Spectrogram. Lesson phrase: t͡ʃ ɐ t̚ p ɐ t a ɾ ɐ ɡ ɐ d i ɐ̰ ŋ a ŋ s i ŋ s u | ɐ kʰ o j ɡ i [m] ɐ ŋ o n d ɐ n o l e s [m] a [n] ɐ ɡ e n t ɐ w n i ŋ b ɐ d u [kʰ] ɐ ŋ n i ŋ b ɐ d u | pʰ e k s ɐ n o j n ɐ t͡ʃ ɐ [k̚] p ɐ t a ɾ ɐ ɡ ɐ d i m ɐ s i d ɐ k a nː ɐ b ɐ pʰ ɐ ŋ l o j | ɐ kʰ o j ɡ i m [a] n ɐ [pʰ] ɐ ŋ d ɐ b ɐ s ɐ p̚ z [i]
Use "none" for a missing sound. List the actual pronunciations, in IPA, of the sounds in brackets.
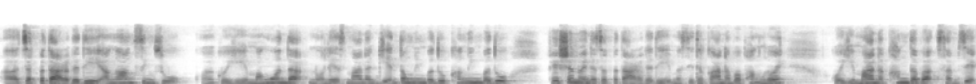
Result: m, m, n, kʰ, t̚, a, kʰ, e

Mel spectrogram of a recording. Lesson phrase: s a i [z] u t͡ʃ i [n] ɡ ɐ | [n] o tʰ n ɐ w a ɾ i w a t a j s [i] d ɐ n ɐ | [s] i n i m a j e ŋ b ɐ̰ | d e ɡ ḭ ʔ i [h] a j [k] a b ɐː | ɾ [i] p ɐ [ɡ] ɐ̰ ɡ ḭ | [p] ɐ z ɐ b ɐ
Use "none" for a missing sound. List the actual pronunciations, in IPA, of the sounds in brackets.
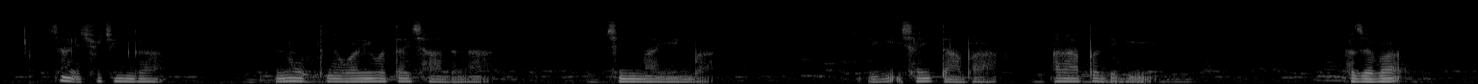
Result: s, ŋ, n, a, s, s, t, a, d, pʰ

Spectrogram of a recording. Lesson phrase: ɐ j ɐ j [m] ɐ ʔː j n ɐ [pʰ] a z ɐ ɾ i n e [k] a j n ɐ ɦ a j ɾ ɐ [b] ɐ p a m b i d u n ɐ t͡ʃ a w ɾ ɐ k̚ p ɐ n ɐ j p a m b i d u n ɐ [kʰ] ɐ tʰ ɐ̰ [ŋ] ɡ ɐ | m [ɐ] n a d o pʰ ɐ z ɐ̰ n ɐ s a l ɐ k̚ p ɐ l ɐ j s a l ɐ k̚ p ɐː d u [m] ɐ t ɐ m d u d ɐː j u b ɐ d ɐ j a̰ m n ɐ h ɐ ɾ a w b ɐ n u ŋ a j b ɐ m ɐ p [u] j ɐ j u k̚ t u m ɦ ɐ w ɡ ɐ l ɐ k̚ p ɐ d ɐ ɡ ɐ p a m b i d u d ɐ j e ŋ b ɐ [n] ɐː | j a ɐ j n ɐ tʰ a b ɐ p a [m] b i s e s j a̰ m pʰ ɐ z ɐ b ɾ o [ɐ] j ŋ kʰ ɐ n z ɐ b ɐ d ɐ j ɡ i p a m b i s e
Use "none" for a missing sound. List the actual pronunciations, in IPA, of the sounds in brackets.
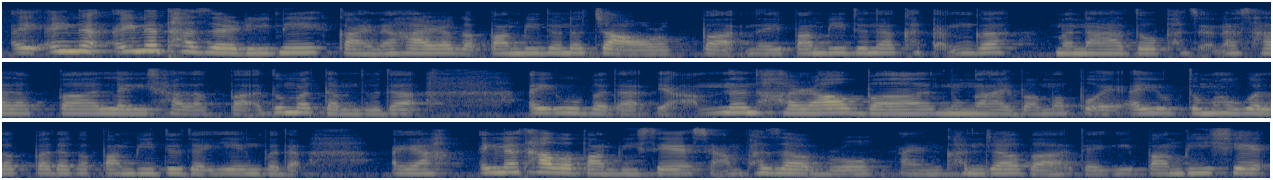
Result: n, tʰ, k, ɡ, kʰ, ŋ, ɐ, m, o, d, m, a

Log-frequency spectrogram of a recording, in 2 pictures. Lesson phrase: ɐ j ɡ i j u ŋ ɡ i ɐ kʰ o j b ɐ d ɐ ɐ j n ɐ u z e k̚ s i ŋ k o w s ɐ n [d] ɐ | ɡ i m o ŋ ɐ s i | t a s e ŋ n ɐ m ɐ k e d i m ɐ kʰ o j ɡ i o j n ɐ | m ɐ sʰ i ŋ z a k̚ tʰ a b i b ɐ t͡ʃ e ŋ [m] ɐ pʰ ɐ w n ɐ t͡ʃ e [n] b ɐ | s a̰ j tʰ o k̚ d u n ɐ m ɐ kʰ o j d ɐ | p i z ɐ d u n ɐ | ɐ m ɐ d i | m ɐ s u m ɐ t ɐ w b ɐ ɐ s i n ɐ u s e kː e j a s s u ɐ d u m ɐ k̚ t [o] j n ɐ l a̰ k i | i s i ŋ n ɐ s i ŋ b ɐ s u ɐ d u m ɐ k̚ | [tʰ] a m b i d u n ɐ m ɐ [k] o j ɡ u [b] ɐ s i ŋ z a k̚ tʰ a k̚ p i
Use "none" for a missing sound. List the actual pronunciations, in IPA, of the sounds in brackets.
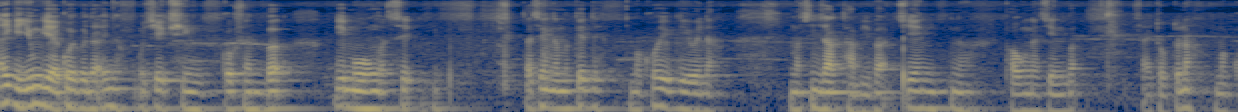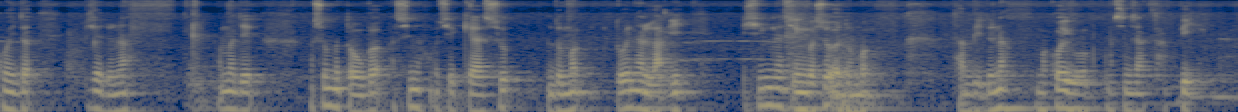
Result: b, n, ŋ, o, tʰ, kʰ, m

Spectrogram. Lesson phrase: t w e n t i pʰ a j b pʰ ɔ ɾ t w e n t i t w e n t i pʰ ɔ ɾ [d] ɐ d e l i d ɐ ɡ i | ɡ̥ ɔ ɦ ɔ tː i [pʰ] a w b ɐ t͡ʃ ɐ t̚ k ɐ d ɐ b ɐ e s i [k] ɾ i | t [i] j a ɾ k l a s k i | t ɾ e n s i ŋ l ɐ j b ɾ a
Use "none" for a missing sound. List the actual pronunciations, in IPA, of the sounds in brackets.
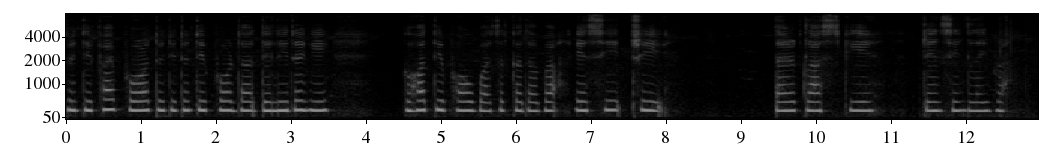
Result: d, pʰ, t, a

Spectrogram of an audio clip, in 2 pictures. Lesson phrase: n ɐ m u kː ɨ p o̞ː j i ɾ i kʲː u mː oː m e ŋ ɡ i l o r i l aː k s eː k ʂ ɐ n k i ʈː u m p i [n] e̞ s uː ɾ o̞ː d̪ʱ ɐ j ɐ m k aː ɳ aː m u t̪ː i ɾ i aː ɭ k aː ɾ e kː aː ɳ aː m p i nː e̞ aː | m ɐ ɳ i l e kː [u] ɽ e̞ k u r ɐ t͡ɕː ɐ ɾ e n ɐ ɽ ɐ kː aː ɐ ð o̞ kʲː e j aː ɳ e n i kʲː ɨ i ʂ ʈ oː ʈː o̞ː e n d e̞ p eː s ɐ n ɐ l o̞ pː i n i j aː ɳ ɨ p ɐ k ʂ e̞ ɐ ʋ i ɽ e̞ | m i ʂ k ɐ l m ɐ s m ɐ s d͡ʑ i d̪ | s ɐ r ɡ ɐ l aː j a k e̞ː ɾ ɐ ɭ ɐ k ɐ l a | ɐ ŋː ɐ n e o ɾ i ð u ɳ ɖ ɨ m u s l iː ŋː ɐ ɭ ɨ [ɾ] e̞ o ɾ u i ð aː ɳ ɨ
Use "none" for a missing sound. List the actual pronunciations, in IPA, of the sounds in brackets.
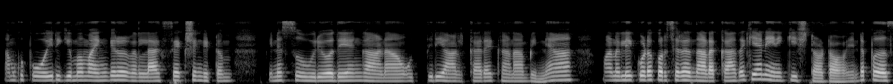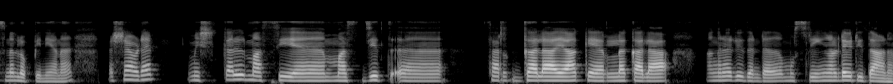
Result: nː, uː, ɽ

